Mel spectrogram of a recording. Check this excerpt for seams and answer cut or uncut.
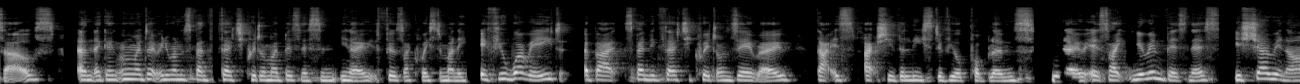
uncut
